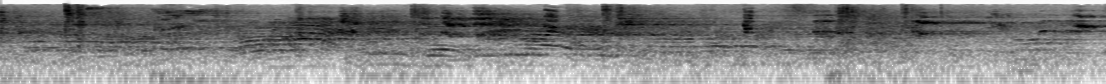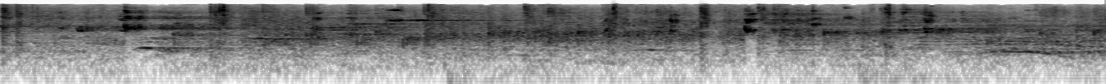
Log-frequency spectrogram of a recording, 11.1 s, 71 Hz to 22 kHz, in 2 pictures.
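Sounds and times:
shoes squeaking on court floor: 0.8s - 7.8s, 8.6s - 10.5s.

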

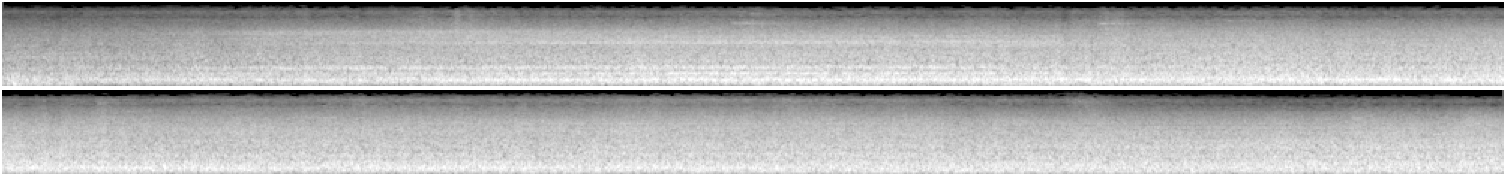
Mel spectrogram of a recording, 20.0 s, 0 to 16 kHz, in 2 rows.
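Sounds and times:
electric train running past: 0.0s - 20.0s
train whine: 0.0s - 20.0s.

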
